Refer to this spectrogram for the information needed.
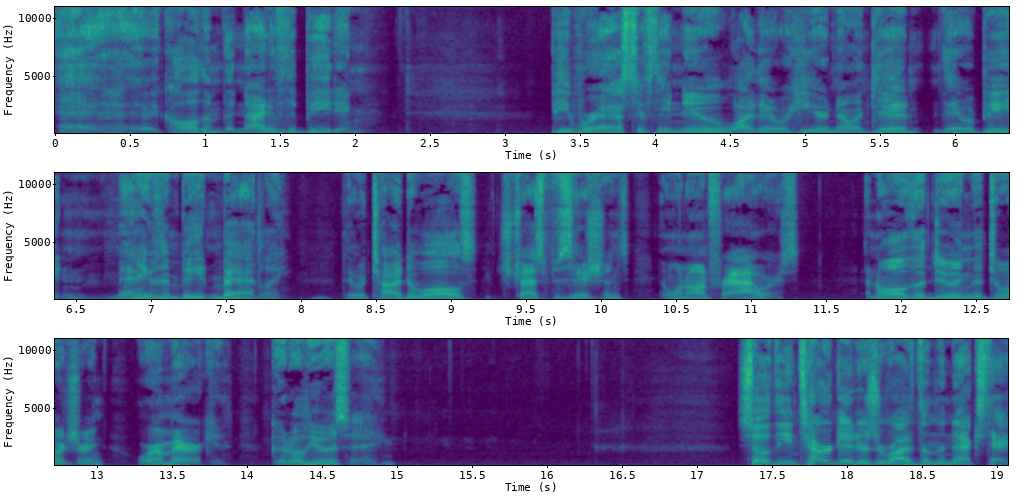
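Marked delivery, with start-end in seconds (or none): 0.6-15.0 very calm, even, perfectly calm delivery. Imagining Biden making an announcement: calm Biden impression. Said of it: "Biden says it very calmly".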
